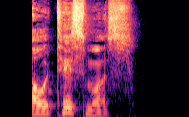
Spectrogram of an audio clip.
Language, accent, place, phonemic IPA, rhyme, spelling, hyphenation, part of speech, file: German, Germany, Berlin, /aʊ̯ˈtɪsmʊs/, -ɪsmʊs, Autismus, Au‧tis‧mus, noun, De-Autismus.ogg
- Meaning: autism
